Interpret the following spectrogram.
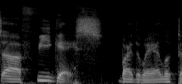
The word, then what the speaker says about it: Figes: And it's uh Fig, by the way. I looked up his pronunciation of his name and I still if I still have that name wrong, I apologize to Mr.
